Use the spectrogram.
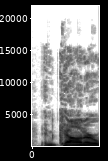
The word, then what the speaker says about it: Nkounter: And Encounter is spelled Nkounter, and they consist of lead singer David Pollard, drummer Chad Shipley, and Imran Ahmed from Pakistan with lead guitar. Encounter will be followed by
